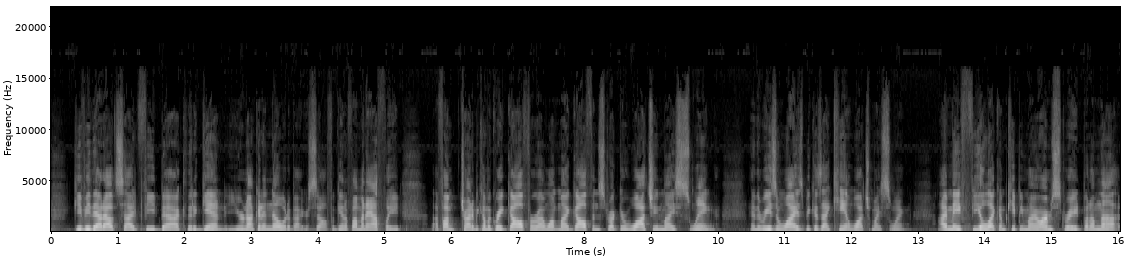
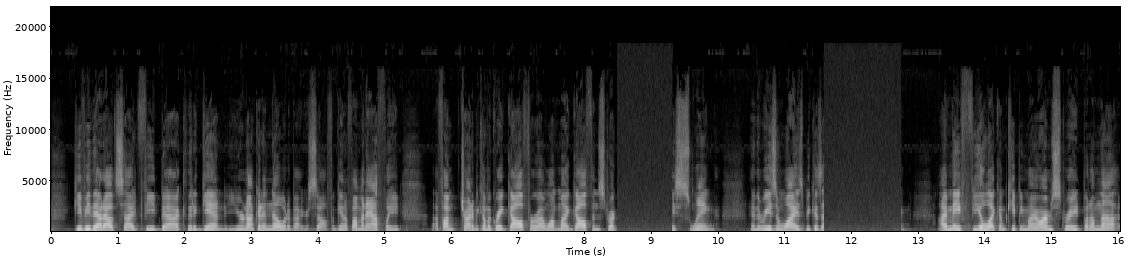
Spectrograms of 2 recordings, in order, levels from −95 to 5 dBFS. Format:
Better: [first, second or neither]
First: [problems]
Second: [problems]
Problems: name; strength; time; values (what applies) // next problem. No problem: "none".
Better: first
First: none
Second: audio cutting out; at 8.5 s for 1 s and at 12 s for 1 s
